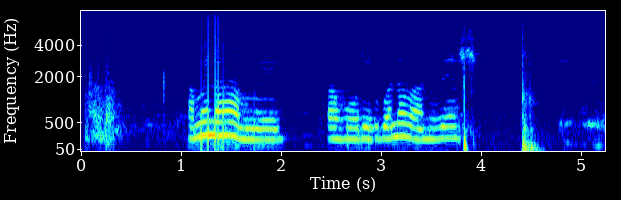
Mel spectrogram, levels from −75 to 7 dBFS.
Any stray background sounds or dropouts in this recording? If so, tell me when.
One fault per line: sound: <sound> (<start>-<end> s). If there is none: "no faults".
sound: thud (4.4-4.7 s)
